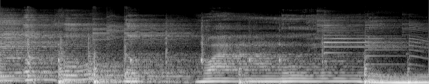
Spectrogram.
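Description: Hát văn (chầu văn) ritual music: a singer's chanted line with long held notes over a plucked đàn nguyệt (moon lute), with sharp clicking percussion marking the beat.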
